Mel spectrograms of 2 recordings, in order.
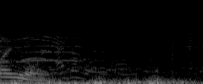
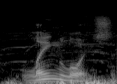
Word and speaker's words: Langlois: At the plate, number 18, Maya Langlois. Maya Langlo takes strike 1. This will be her first at bat. Well, Langlois is the way I was told to pronounce that. Langlois, as my notes say there.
